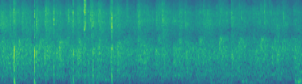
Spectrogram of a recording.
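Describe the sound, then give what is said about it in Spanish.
Applause from an audience welcoming newcomers at a Sunday church service: dense, steady clapping with a few sharper claps standing out early, keeping an even loudness to the end. “Los demás les damos un fuerte aplauso de bienvenida.”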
